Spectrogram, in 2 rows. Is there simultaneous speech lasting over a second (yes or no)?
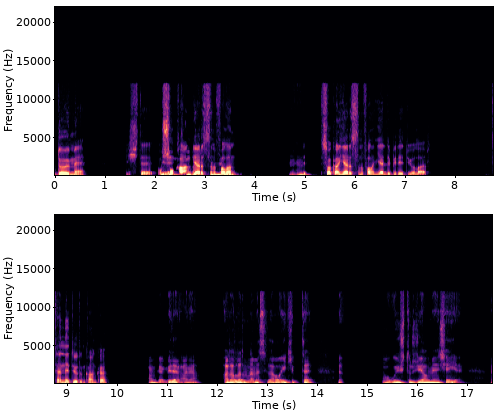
yes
